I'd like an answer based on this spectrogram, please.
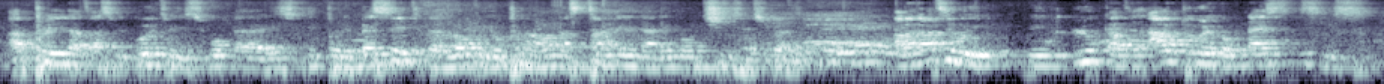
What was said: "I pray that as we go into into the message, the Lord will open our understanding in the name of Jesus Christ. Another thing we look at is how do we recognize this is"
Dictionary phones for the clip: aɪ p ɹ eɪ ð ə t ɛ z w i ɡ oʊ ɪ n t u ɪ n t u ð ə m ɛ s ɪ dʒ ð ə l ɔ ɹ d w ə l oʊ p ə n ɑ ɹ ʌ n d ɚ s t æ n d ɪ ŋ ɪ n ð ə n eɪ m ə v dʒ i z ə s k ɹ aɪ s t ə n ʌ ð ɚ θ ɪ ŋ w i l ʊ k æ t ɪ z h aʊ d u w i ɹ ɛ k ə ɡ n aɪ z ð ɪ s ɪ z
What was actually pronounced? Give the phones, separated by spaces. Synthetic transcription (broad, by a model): aɪ p ɹ eɪ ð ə t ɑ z w i ɡ oʊ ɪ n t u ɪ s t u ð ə m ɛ s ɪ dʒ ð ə l ɔ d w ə oʊ p ə n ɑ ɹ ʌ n d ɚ s t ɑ n d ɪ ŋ ɪ n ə n eɪ m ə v dʒ i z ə s k ɹ aɪ s t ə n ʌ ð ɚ t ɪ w w i l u k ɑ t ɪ h aʊ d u ɹ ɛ k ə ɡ n aɪ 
